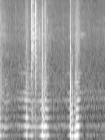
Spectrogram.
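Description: Agitated boca de renda stingless bees buzz close by in short, loud bursts, with a few separate passes of droning wings.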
